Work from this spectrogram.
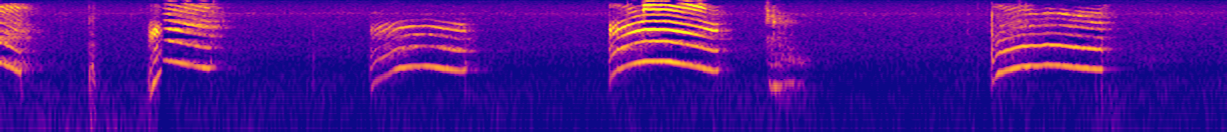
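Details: Domestic cat Zlata protecting her newborn kitten during an afternoon walk; four clear, high, arching meows at roughly one-second intervals, separated by near silence.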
